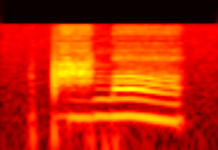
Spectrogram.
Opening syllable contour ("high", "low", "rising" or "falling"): high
